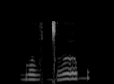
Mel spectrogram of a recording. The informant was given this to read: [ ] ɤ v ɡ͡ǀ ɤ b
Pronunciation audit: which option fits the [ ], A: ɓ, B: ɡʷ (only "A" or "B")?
B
